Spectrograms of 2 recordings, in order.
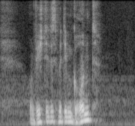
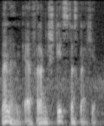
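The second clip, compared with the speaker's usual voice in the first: ordinary talk, nothing marked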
